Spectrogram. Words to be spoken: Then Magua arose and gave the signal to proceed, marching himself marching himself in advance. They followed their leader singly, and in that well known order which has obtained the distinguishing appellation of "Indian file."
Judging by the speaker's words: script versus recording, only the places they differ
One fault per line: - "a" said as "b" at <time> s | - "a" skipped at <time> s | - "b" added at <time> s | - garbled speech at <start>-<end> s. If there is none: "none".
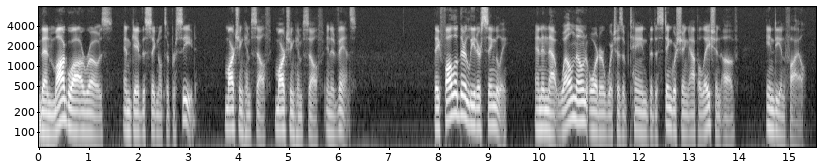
none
